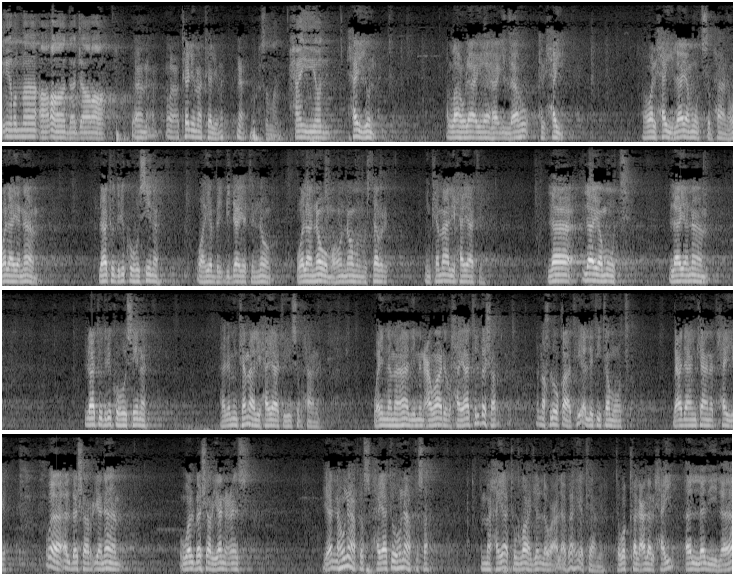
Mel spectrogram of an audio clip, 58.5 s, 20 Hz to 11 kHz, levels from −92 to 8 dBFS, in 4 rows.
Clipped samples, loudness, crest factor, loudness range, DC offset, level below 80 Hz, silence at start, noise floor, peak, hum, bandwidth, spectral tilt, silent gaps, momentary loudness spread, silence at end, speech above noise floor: under 0.1%; -16 LUFS; 18 dB; 5 LU; under 0.1%; -48 dBFS; 0 s; -47 dBFS; 0 dBFS; none; 10.5 kHz; -6 dB/octave; none; 17 LU; 0 s; 32 dB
